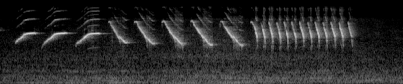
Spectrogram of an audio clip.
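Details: Spanish Timbrado canary singing a training song: three rising whistled notes, then repeated falling sweeps, ending in a fast metallic trill of about a dozen pulses.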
